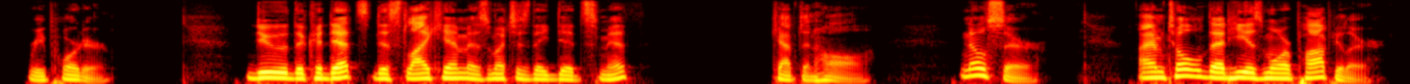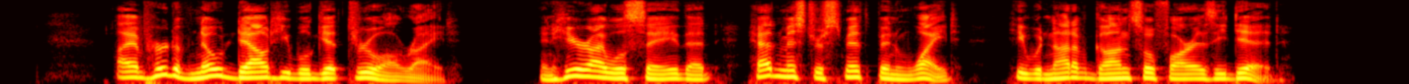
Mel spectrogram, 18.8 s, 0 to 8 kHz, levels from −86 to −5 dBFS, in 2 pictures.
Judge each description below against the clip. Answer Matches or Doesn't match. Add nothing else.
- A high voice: Doesn't match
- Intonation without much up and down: Doesn't match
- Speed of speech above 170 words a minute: Matches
